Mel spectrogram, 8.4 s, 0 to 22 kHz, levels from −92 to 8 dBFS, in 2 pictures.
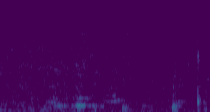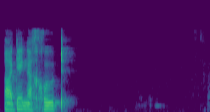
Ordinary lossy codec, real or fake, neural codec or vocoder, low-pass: MP3, 64 kbps; real; none; 7.2 kHz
